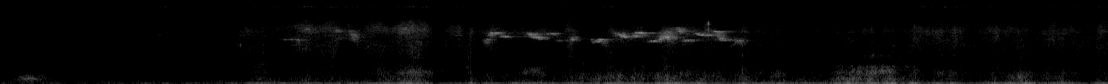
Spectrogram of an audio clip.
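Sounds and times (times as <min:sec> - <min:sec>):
low room noise: 0:00.0 - 0:11.0
songbird twittering: 0:04.8 - 0:07.6.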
